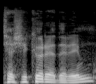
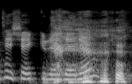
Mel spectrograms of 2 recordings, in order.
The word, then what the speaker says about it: teşekkür ederim: Well, teşekkür ederim. Thank you for taking the time today. Oh, wow. Excellent pronunciation. Thank you. Ben teşekkür ederim.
